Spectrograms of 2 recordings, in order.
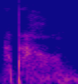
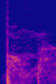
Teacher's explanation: the B is pronounced without quite closing the lips completely, so kind of a softer B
